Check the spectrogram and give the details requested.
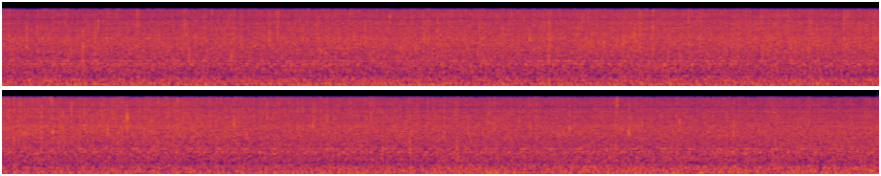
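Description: Steady rain falling, with a low steady hum underneath and a few faint drop ticks.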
